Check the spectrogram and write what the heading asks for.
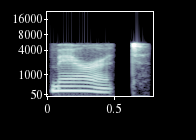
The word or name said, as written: Merritt Island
